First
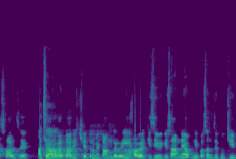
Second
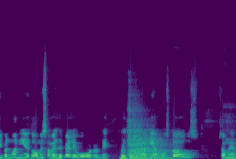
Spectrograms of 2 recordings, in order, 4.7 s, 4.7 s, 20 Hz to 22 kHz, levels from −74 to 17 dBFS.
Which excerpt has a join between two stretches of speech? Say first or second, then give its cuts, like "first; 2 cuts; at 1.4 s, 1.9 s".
first; 1 cut; at 2.6 s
